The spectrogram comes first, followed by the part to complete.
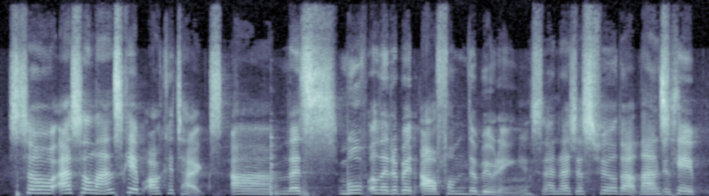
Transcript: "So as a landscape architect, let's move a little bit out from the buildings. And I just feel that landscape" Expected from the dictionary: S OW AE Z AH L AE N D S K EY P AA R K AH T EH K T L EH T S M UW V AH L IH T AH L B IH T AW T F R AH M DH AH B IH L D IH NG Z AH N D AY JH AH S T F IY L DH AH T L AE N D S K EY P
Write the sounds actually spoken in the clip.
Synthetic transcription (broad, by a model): S OW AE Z AH L AE N D S K EY P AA R K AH T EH K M L EH T S M UW V AH L IH T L B IH T AW T F R AH M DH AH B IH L D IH NG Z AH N AY JH AH S T F IY L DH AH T L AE N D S K EY P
